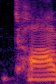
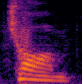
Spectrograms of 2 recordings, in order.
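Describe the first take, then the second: First: The name is said in a plain American accent. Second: The name is said in a British accent.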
